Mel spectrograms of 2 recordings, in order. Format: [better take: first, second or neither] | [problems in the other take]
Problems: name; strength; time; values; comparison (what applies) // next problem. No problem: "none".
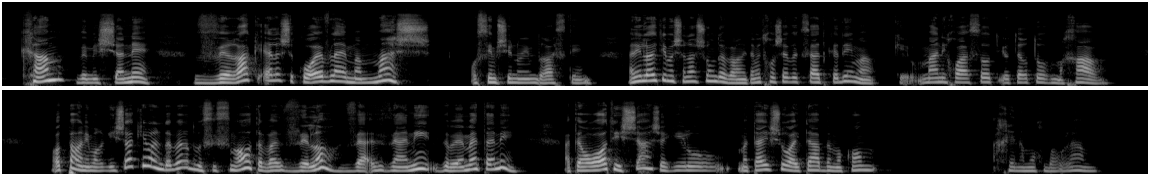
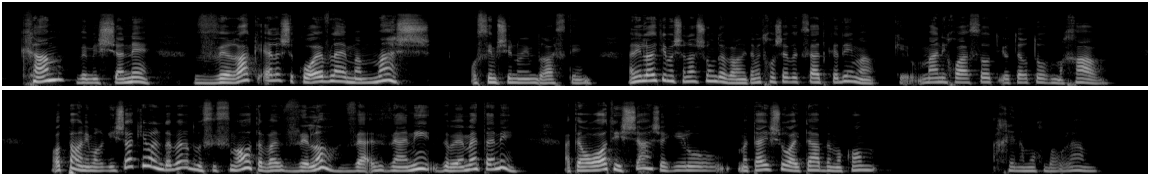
neither | none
